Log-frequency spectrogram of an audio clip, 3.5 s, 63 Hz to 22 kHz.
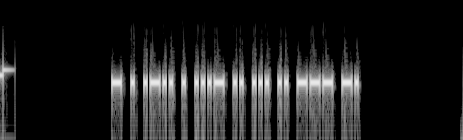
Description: Morse code, heard as a keyed tone, about 48 wpm, 700 Hz. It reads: TELEVISION
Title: Sentences from Top 1000 Words - Review Part 4 - New Word Drill - 50wpm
